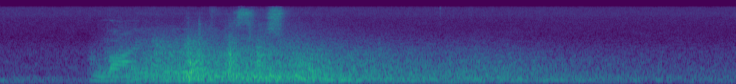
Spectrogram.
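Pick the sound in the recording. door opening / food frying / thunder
thunder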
